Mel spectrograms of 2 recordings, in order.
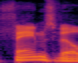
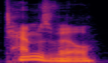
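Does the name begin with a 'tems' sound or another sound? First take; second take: another sound; tems. First: The first part does not sound like 'tems'. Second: The first part sounds like 'tems'. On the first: The speaker calls it wrong. "I want to call it Thamesville" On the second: The speaker calls it right. "turns out it's Thamesville. Even though Thamesville to me would be spelled T E M S"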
